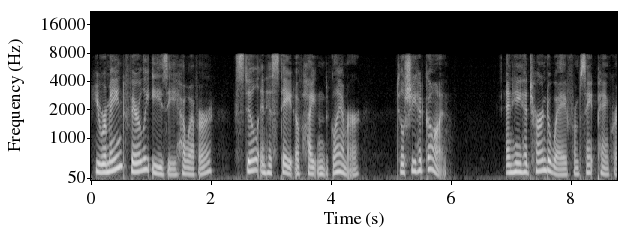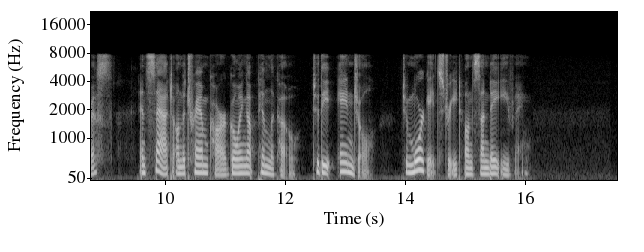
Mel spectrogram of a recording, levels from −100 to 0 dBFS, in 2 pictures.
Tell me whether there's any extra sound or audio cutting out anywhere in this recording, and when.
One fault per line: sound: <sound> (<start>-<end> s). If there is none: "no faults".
no faults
